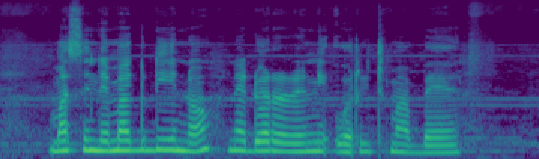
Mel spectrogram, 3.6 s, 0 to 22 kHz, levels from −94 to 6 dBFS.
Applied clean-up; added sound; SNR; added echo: none; none; none; none.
